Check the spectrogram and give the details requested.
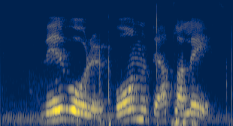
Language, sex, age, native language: Icelandic, male, 10, Icelandic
